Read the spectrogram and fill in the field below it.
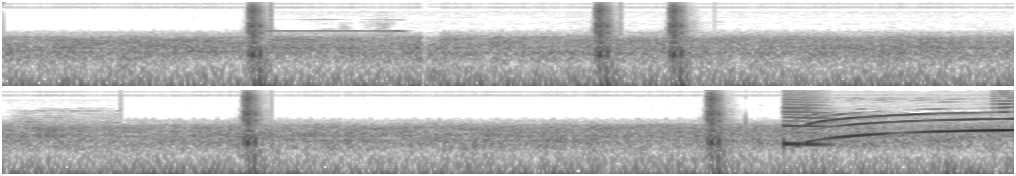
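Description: Car doors slam shut one after another.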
